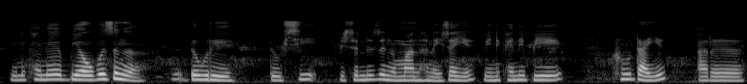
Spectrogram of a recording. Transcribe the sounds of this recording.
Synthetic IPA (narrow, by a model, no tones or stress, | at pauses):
binikʰajnɯbiawbɐzɯŋɯ | dɯwɾi | d̥ɯwsi | bisɯɾnɯzɯŋɯmanɦɯnajzajɯbenikʰajnɯbe | hʰɯdajɯ | aɾɯ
